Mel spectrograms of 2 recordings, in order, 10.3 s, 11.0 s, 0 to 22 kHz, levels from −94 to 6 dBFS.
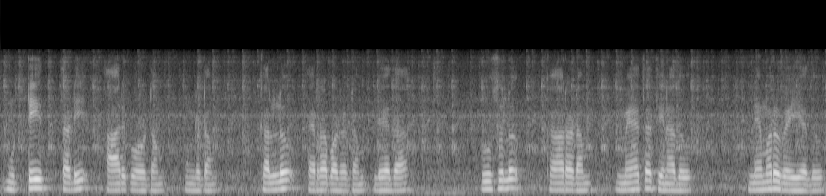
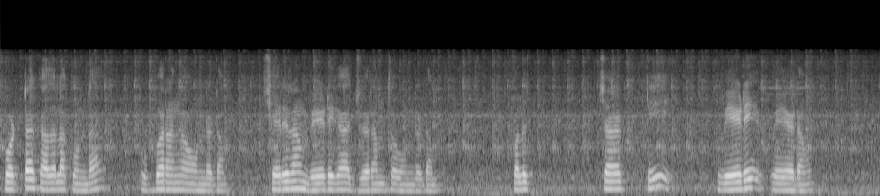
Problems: constant background noise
